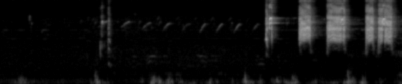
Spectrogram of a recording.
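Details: Black francolin recorded near Khushab giving a loud series of harsh, rasping notes, four closely spaced bursts near the end, preceded by a thin repeated whistled series from another bird and low background rumble.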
